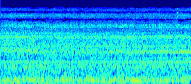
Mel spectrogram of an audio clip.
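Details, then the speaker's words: Hoover Dynamic Next DX condenser tumble dryer after reconnecting the heater element that had triggered an error code: no errors, drum spins with a steady even whir and airflow hiss, no knocks or scraping; running normally again. "hit start button and as you can hear there go up to spinning it's working again so that's successful"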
